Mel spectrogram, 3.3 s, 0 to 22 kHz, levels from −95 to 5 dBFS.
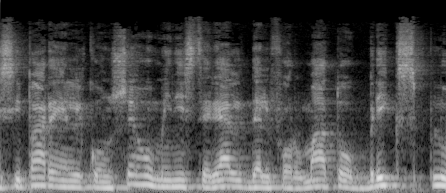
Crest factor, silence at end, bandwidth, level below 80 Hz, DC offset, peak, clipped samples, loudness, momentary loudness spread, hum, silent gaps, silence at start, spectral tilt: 16 dB; 0 s; 13.5 kHz; -46 dBFS; under 0.1%; -2 dBFS; under 0.1%; -18 LUFS; 4 LU; none; none; 0 s; -6 dB/octave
